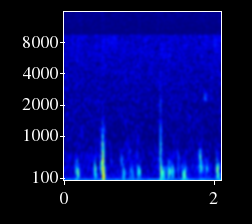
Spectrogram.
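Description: Near silence, with a few faint short sounds, the most noticeable about half a second in.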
